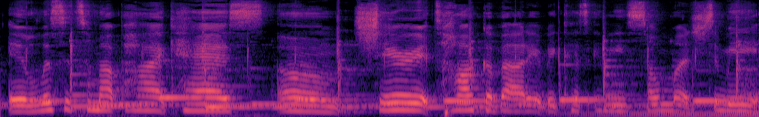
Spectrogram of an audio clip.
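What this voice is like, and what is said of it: Slightly strained, hoarse-sounding voice. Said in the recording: “my voice might sound a little bit different. I'm pretty sure in a couple of days I will probably be losing my voice”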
